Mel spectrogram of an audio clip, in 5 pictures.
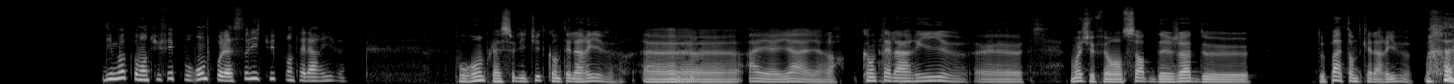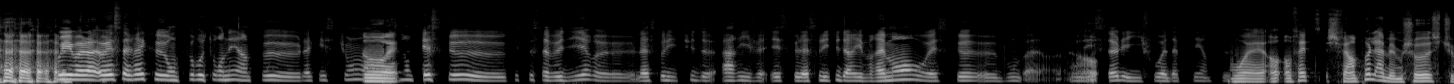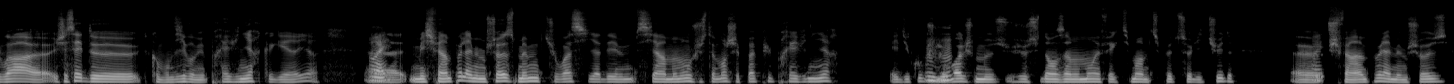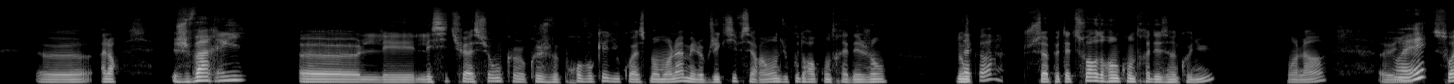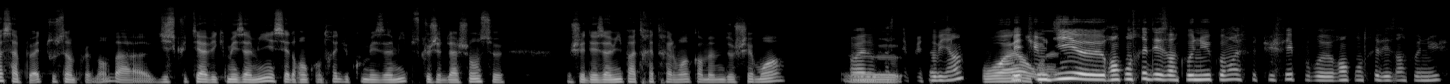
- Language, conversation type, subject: French, podcast, Comment fais-tu pour briser l’isolement quand tu te sens seul·e ?
- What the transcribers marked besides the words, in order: chuckle; laugh; stressed: "vraiment"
